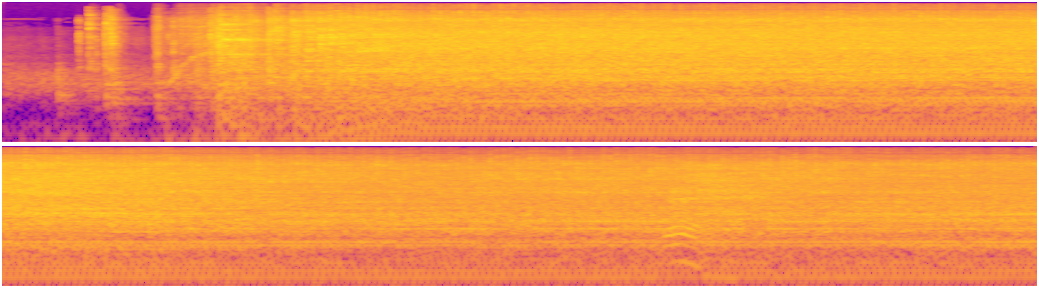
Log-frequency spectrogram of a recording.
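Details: Firman generator on propane, started after confirming red light: catches within about a second and settles into a steady, even drone with no misses or knocks; running healthy.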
